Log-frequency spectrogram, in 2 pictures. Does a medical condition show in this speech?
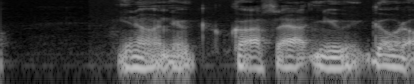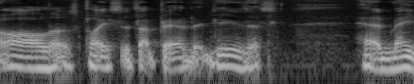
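Yes: essential tremor.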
